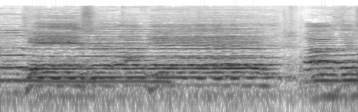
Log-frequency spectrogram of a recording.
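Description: Three voices, two men and a woman, singing an Angami Naga praise song unaccompanied in harmony, on long held notes, with a short break for breath near the end.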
